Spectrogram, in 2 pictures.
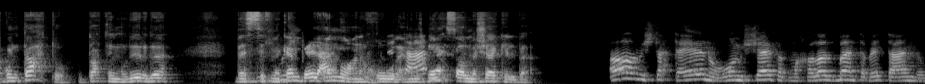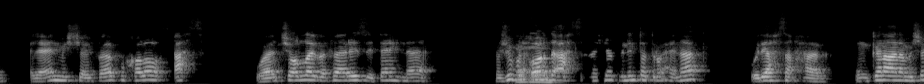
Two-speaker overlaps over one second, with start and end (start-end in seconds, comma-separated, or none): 2.5-4.5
